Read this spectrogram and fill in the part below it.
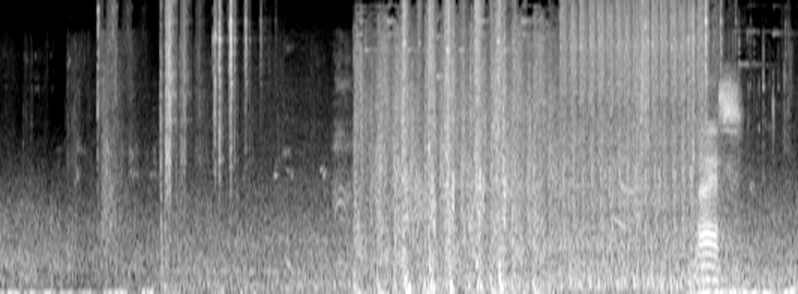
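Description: A pistol fires a rapid series of sharp shots.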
